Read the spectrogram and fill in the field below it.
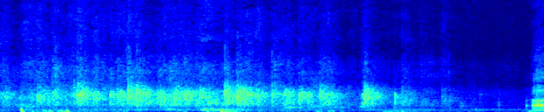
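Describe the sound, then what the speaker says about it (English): A church congregation applauding at a general assembly session, a dense, continuous wash of clapping that holds steady for several seconds before tapering off, with some murmuring mixed in. "Clap for them then."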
